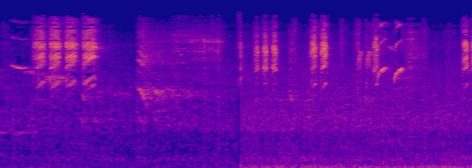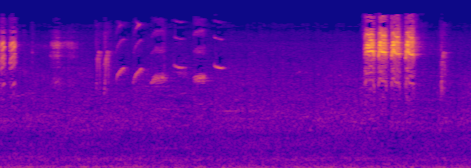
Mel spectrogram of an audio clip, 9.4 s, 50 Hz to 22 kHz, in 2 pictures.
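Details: Great tits, adults and chicks nesting on an eleventh-floor balcony in Mariahoeve, The Hague, April–May 2024: short, high chirps and ringing notes in quick irregular bursts, with a brief shrill burst near the end, over a steady low rumble.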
